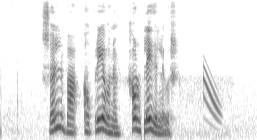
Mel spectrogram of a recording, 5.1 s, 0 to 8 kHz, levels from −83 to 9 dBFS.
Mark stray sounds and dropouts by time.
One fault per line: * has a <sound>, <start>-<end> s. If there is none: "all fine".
* has a dropout, 2.8-2.9 s
* has a chirp, 4.1-4.5 s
